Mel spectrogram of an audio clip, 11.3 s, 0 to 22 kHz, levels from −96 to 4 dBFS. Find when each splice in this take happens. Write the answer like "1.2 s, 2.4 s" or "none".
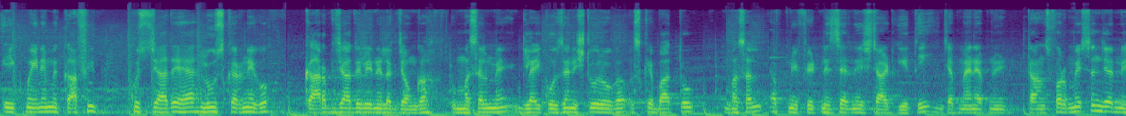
2.9 s, 7.7 s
